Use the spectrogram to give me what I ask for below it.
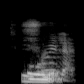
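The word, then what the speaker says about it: Schüler: দেখেন এস সে হা যখন একসাথে থাকবে তখন তার উচ্চারণ হবে তালবীয় স। শুইলার, ওকে, শুইলার মানে হচ্ছে ছাত্র।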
